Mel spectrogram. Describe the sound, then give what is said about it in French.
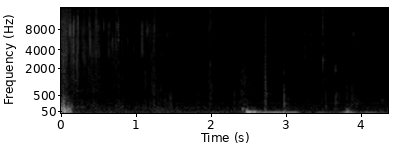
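Crunchy bites of a fruit-flavoured treat during close-up ASMR tasting: a burst of crisp crunching at the start, then a few separate chewy crunches, with no talk. “Un petit peu d'ASMR pour vous autres. J'espère que ça vous donne faim, ce podcast-là. Euh, on, va, on va goûter.”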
